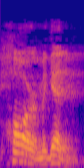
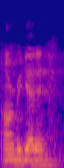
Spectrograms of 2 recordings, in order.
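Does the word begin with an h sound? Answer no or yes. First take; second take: yes; no. First: The word begins with an h sound. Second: The word begins with a vowel, without h. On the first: "the first time that you've ever heard the word pronounced this way" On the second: "you've heard it right"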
